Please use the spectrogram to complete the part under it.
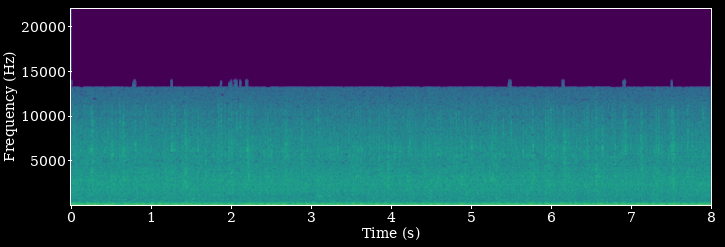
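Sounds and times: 
tank engine interior running at low rpm under load: 0:00.0 - 0:07.9.

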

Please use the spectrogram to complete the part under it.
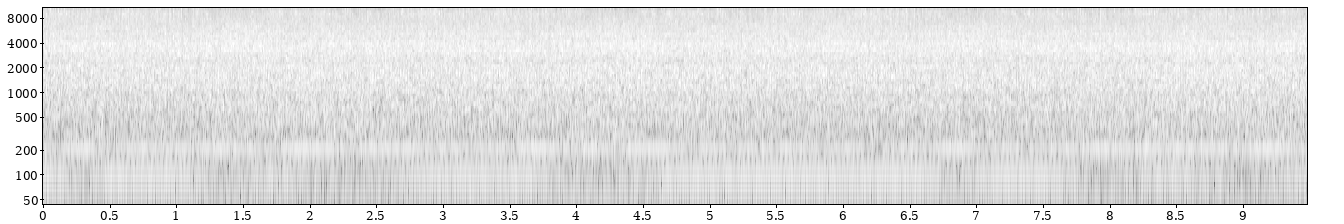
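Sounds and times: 
DB605 aircraft engines: 0:00.0 - 0:09.4.

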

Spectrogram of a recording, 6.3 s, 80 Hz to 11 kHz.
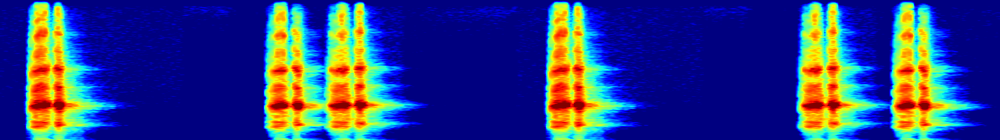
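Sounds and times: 
frog croaking: 0:00.2 - 0:00.6, 0:01.7 - 0:02.6, 0:03.4 - 0:03.9, 0:05.0 - 0:06.1.

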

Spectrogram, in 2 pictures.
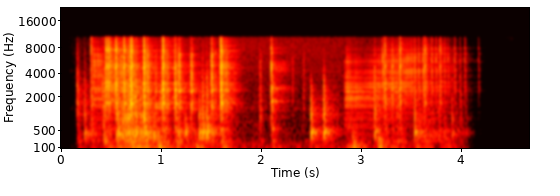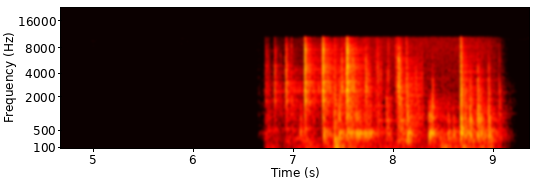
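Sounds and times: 
light wood creak: 0:00.2 - 0:04.2, 0:06.8 - 0:09.2.

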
